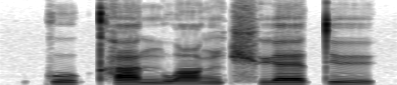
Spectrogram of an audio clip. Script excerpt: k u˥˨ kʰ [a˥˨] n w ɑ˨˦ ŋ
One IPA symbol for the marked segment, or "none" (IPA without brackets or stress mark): a˥˨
